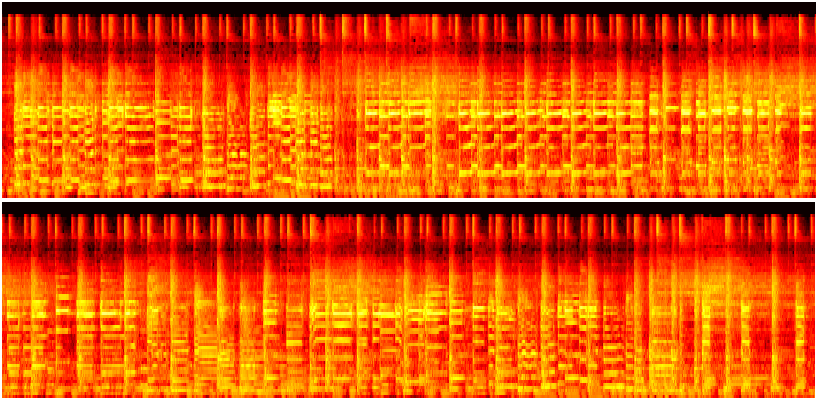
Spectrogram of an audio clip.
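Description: Live blues band playing: electric guitar lines over a second electric guitar, bass guitar and drum kit, with no singing.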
